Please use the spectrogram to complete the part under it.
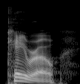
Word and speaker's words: Cairo: It's spelled like the Egyptian city, but on the page it's spelled K-A-Y-R-O, which is good to have that pronunciation, because I don't know that I would have made that if it was spelled out like Cairo.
